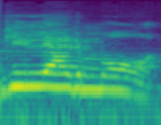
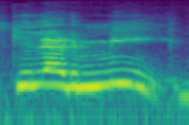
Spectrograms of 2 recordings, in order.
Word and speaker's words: Guilherme: And it's not Guilhermo either. It's Guilherme. G-U-I-L-H-E-R-M-E.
